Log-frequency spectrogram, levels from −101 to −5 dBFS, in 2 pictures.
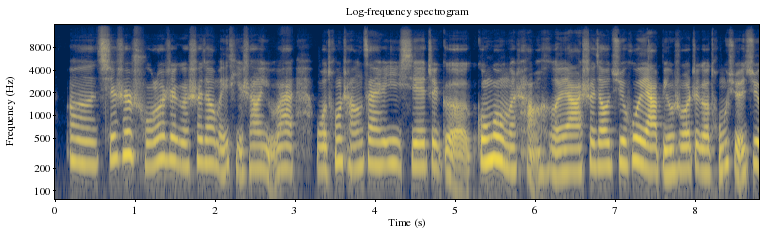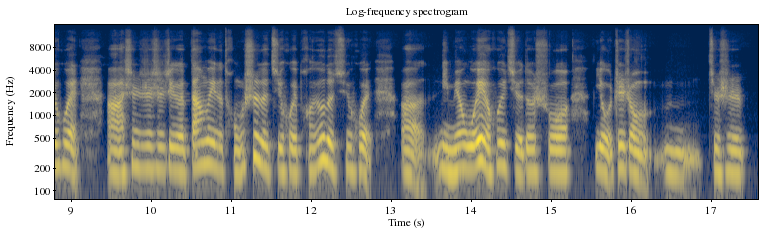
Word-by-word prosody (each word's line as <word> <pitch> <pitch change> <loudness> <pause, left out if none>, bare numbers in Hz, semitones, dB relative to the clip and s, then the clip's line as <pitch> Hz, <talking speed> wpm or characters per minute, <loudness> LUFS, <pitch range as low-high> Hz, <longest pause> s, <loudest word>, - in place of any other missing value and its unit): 呃， 230 -3 -1
其 260 +3 -2
实 300 +2 +3
除 215 -6 -6
了 260 +3 +2
这 255 -2 +1
个 215 -1 -3
社 245 +1 -1
交 230 -1 0
媒 185 -2 -4
体 195 -6 -8
上 200 +3 -3
以 - - -4
外， 195 +1 -2 0.3
我 195 0 -1
通 245 +6 -2
常 205 -2 -4
在 225 -2 0
一 225 +1 -1
些 215 0 0
这 215 0 -2
个 105 - -1
公 245 +1 +5
共 255 -5 +6
的 190 - 0
场 - - -4
合 165 0 -4
呀、 180 +1 +3
社 215 +3 -3
交 215 0 +3
聚 225 +2 -1
会 230 0 +4
啊， 190 -1 +7
比 175 - -3
如 175 +1 +1
说 190 +1 0
这 200 +1 -3
个 180 -1 +2
同 185 +5 -5
学 170 -8 -1
聚 215 +5 0
会， 205 -3 0 0.3
啊， 170 -1 +2
甚 205 +4 -5
至 195 0 -4
是 190 0 -5
这 190 0 -1
个 180 -1 +2
单 205 +5 +2
位 225 -2 +2
的 190 - -4
同 175 -1 -5
事 275 +3 +2
的 210 -3 +2
聚 185 0 -4
会、 175 0 -1
朋 180 +1 -7
友 250 +5 +3
的 230 -4 +5
聚 190 0 -8
会， 180 0 0 0.4
呃， - - -2
里 195 -10 -2
面 190 +3 +2
我 195 +4 +8
也 245 -5 +10
会 210 +4 0
觉 180 -6 -2
得 175 +1 -1
说， 175 -1 0 0.3
有 180 -5 +1
这 200 +5 0
种 175 -5 0 0.2
嗯， 180 +11 -6
就 180 - -5
是 170 -1 -3
195 Hz, 260 characters per minute, -22 LUFS, 180-225 Hz, 0.4 s, 也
